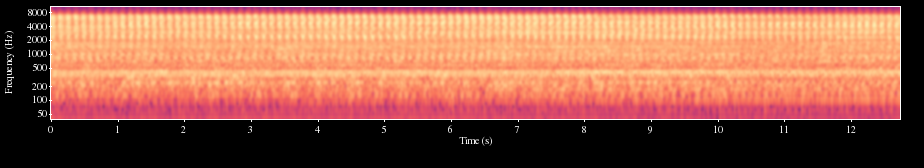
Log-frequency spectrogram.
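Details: Lada Vesta engine at idle: fast, regular metallic tapping runs steadily without letting up; engine knock, with low oil pressure reported.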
